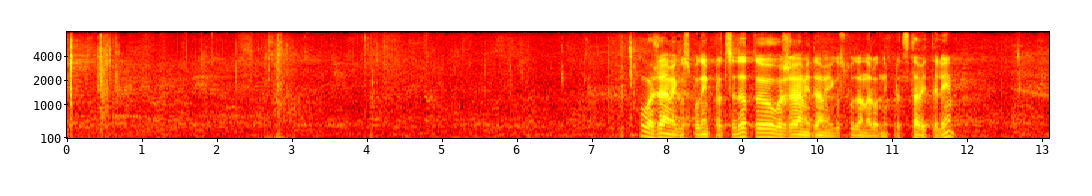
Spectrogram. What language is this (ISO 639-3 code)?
bul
